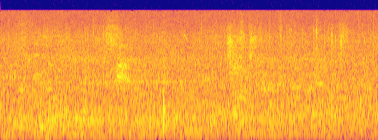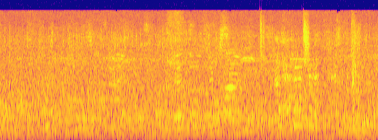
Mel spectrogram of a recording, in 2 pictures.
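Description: Men chant in rhythm as they carry a shrine.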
